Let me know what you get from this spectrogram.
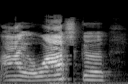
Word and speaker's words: ayahuasca: But I said that right. – Ayahuasca. Yeah, no, you said it right.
